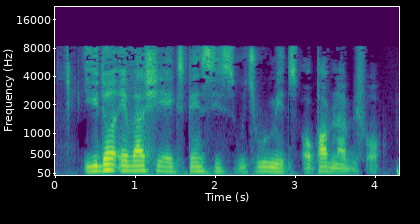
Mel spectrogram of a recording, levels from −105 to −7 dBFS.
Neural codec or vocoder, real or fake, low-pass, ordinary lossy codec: codec, 16 kHz in and 24 kHz out, 0.9 kbps, LongCat-Audio-Codec, four codebook decoder; fake; 10.8 kHz; MP3, 32 kbps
